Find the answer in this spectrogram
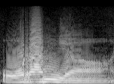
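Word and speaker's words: Oranje: 바로 오란여 이렇게 말합니다.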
